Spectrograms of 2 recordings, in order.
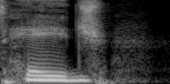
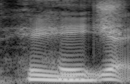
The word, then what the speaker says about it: Hage: And by the way, to the Montreal-based reporter who's doing the interviews for the it's Hage. It's not Hag. It's Hage. – Michael Hage. No, yeah, it's not a hard G.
